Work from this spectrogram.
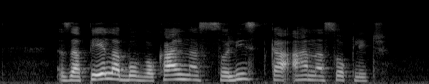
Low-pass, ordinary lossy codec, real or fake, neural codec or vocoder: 7.2 kHz; none; real; none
